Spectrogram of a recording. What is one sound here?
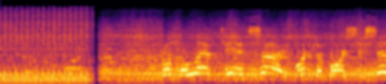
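A model airplane engine drones in the air, rising and falling in pitch.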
